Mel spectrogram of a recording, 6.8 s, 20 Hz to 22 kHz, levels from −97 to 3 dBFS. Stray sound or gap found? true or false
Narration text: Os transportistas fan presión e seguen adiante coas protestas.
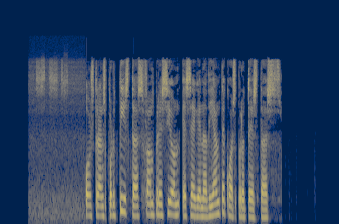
true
